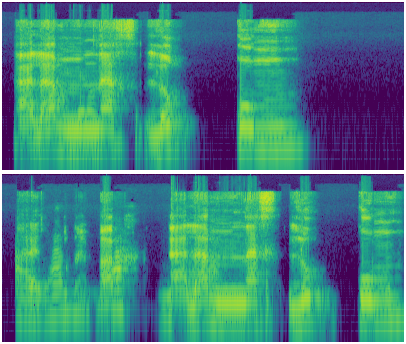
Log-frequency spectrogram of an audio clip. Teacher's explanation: Idgham kamil artinya mengidghamkan huruf qf kepada huruf kaf secara sempurna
